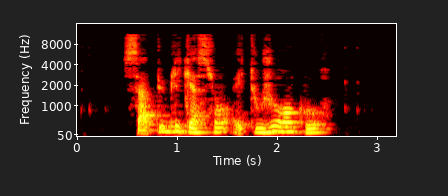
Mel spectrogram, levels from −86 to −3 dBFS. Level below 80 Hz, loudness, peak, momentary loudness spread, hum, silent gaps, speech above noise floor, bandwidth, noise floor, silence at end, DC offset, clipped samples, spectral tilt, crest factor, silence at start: -58 dBFS; -23 LUFS; -6 dBFS; 7 LU; none; none; 47 dB; 11.5 kHz; -69 dBFS; 0.65 s; under 0.1%; under 0.1%; -5.5 dB/octave; 18 dB; 0.45 s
